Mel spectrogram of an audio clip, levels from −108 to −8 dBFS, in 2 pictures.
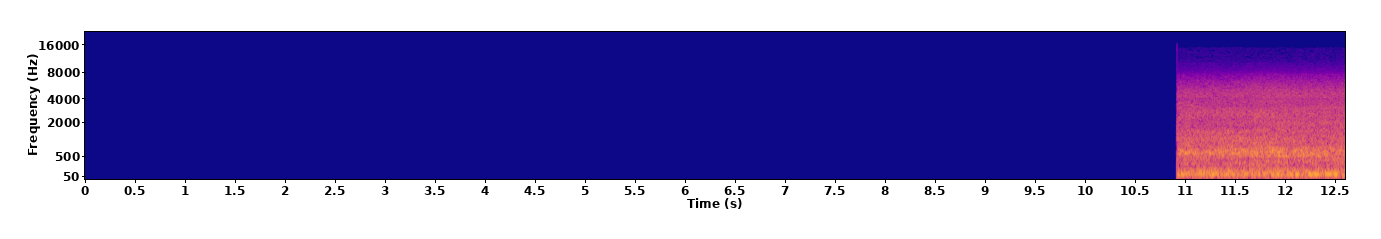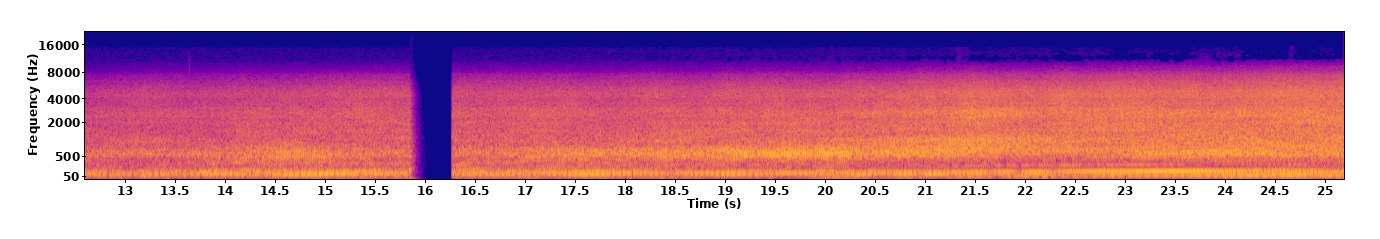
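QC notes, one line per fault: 15.85–16.29 s, call audio freeze: the sound stalls, its last moment smeared into a fading buzz, then about 0.3 s of silence before it resumes where it stopped, nothing lost but 0.41 s later. Likely delayed packets draining the jitter buffer.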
